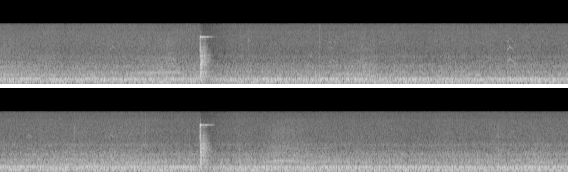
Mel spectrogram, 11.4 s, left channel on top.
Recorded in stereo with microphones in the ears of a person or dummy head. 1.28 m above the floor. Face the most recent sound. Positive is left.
turn(degrees=-10)  # may be behind; listen again after turning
